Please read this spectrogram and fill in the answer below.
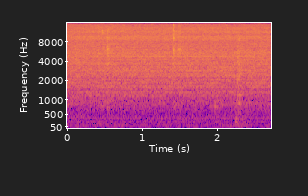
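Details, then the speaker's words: Coleman lantern, primed and preheated, fuel turned on: thin soft steady hiss without the normal roar, big flames and a dim mantle; more pressure to be pumped in to test. Weak hiss instead of normal roar. "interesting it's glowing but it's got flames and it's not very bright you don't see that bottom's glowing but we're getting big flames coming out here and it doesn't sound normal i don't hear that normal roar that it gives"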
